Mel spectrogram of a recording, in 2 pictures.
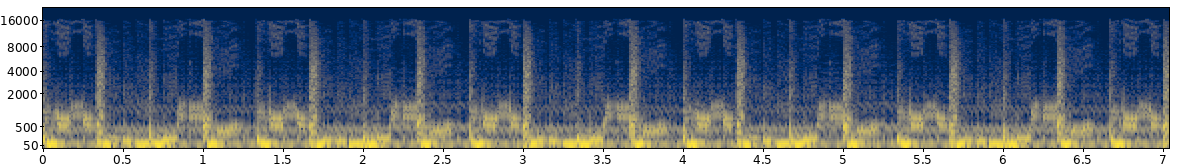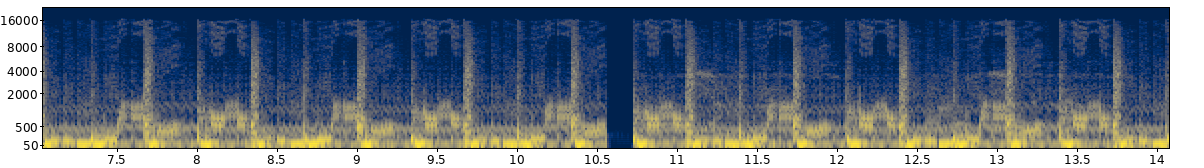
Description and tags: electro wave
dance, electronic, electronica, mix, techno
